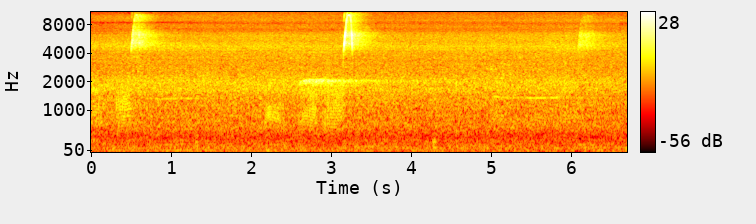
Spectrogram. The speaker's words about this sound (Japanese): これピーっていう方じゃないの？ うんとね、ブッブブッピッピーじゃないの、キチッって言うんだよね。ブッブブッキチッ。もう一回やる？ うん。それ同じ鳥なのね。 同じ鳥なの。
